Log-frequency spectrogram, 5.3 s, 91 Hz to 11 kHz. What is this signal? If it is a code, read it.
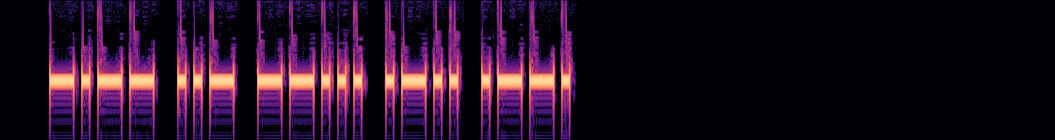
Morse code, heard as a keyed tone, about 30 wpm, 700 Hz. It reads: YU7LP
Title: DXCC-100 Call Signs - 5 Characters - Repeated 2x - 30wpm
